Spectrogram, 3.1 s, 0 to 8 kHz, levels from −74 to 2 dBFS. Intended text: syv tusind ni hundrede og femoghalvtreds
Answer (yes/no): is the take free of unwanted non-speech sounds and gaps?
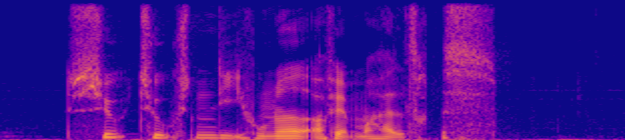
no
